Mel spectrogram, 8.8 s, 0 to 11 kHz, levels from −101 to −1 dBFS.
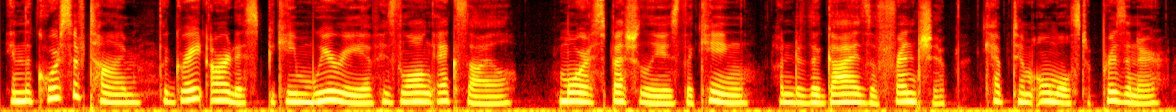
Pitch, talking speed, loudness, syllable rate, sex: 210 Hz, 195 wpm, -17 LUFS, 5.8 syllables/s, female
